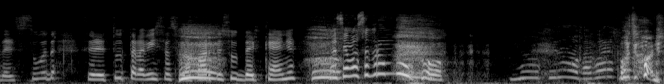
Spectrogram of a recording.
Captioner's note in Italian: suono gutturale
